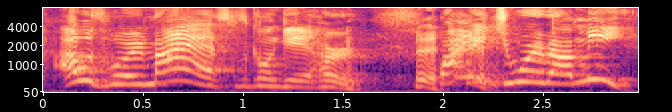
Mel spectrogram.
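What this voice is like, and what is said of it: Imitates another person's voice. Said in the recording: “10 out of 10 ... Impression ... It was spot on ... you have a pretty good Tyson impression”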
